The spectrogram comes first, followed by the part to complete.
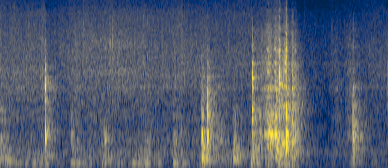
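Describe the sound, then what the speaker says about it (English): A spoon scrapes and stirs curry-coated potato pieces around a pot, with irregular knocks against the metal over a continuous sizzle, louder in a burst of scraping toward the end. "you just want to give that a quick stir to sort of deglaze the bottom of the pot here"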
